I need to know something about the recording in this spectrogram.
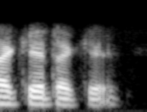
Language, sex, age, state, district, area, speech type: Assamese, male, 18-30, Assam, Charaideo, rural, conversation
